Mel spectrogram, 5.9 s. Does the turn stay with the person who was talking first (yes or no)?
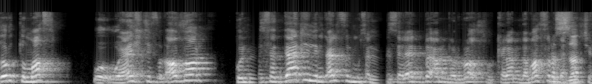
no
